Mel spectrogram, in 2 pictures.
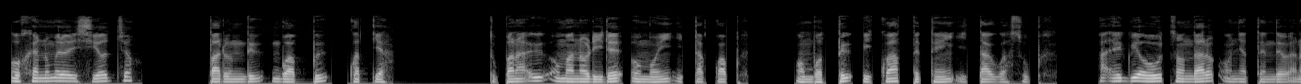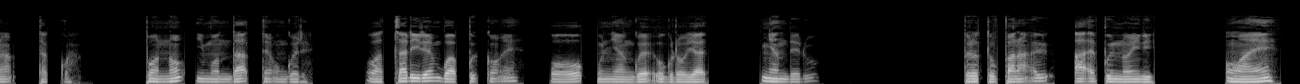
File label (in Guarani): guarani mbya; good news and words of life; bible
